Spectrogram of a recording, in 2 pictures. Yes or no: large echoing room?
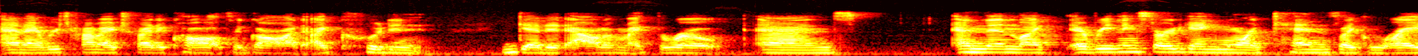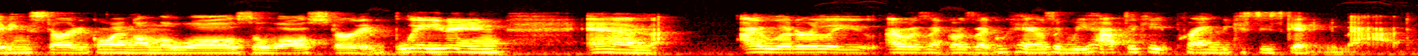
no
